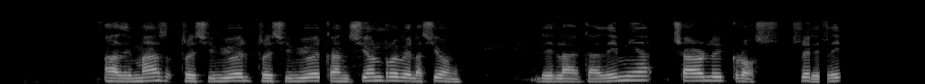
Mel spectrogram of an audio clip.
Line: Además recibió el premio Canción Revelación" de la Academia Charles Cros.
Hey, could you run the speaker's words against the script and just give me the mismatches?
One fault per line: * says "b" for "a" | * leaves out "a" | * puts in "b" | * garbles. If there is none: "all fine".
* says "recibió" for "premio"
* garbles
